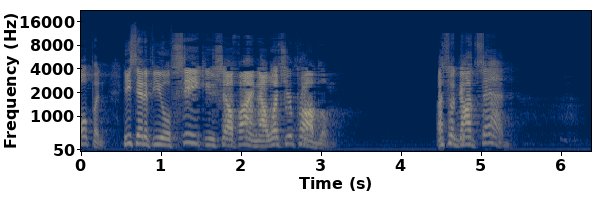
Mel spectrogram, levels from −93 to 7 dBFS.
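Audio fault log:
1.14 s to end: adaptive stream at a lower bitrate. Nothing above 11.5 kHz, and the treble turns synthetic without a gap, as playback switched to a lower-bitrate version.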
